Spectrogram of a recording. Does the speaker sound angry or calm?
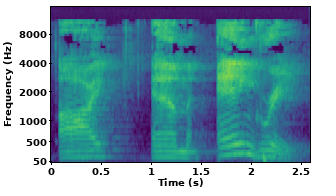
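angry. It is said forcefully, with audible anger. The speaker calls it right. "Angry enough to want to punch things"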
